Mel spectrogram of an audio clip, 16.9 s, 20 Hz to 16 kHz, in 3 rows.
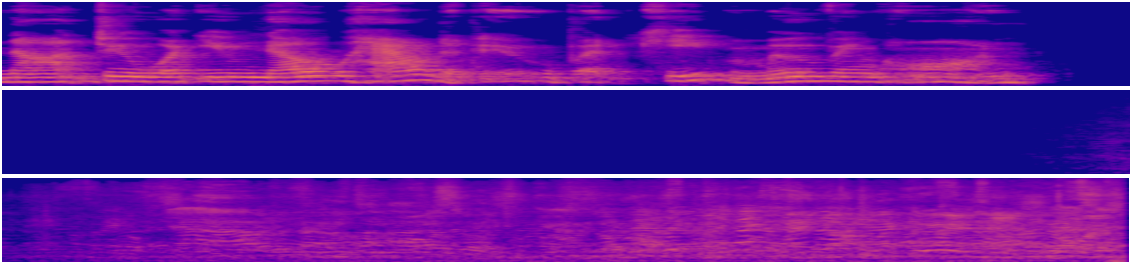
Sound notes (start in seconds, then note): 7.5 silence; 11.2 cafeteria chatter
